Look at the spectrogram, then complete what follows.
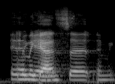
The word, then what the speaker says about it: Amagansett: Louisville, Kentucky, Chicago, Columbus, Pittsburgh, Washington, D.C., Nantucket, New York, how do you say that? Amagansett.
